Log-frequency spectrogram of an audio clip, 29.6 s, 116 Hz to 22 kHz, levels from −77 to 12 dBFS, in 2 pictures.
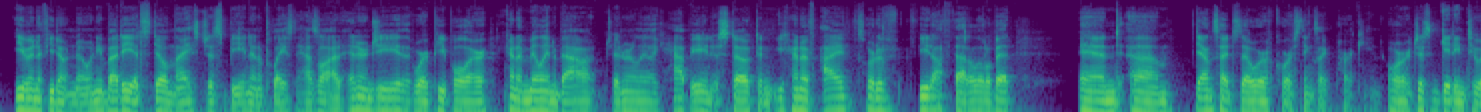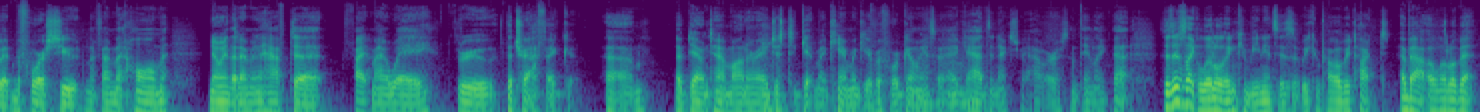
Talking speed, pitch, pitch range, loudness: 245 wpm, 100 Hz, 95-105 Hz, -15 LUFS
